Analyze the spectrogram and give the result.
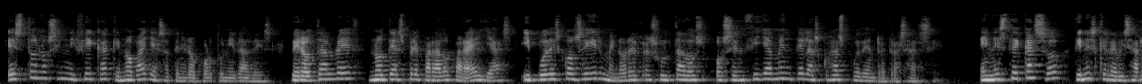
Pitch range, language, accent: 160-220 Hz, Spanish, Spanish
